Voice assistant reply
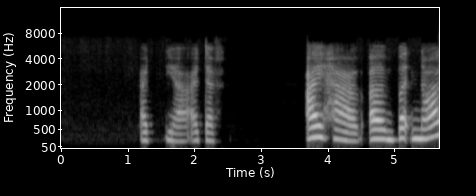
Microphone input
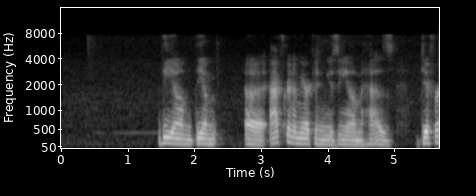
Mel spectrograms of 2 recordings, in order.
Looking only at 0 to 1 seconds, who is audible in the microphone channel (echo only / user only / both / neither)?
neither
